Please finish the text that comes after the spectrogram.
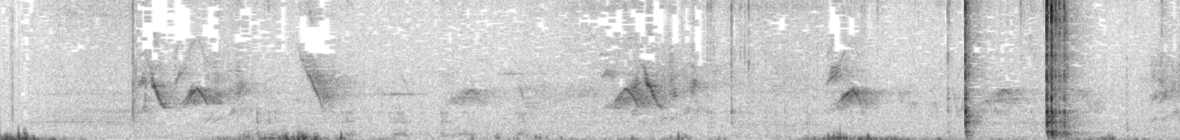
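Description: Small garden bird with its head caught in a bird box entrance, giving brief high chirps and flutters amid rustling handling, while people talk softly nearby.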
